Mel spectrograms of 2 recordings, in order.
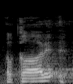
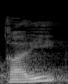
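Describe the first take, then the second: First: It ends in a glottal stop after the vowel. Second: It ends in a long vowel without glottal stop.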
